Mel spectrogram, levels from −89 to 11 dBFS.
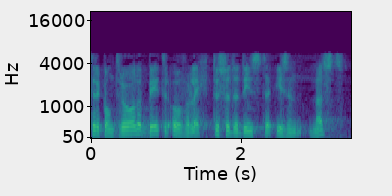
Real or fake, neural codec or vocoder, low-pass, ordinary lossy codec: real; none; 5.4 kHz; none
